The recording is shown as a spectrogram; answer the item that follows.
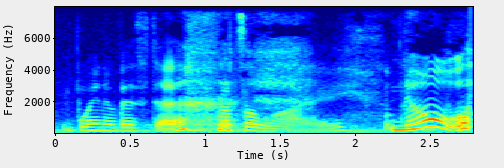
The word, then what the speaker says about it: Buena Vista: So those are closer, but then I was going to say BV, it's Buena Vista, so don't say it wrong to people that live there. It's Buna for them, but Buena Vista.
